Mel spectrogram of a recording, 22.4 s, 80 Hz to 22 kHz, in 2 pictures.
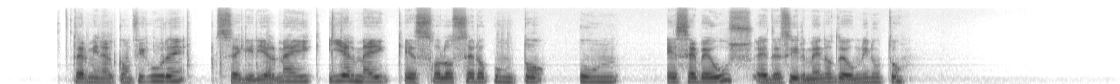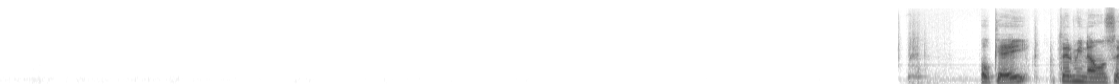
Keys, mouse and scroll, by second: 0.5 click, 1.4-2.8 typing, 3.2 Return, 21.7 Up.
